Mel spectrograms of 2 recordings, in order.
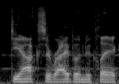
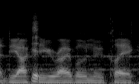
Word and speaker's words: deoxyribonucleic: metroid how how do you say the long-form deoxyribonucleic acid yeah deoxyribonuclear acid from metroid deoxyribonucleic acid which also left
